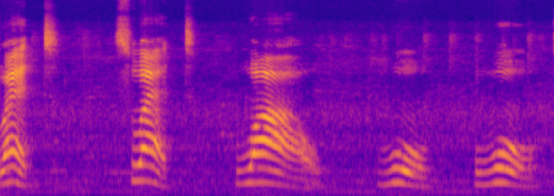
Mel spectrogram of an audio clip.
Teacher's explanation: इसकी साउंड भी आप देखो व ही होती है, लेकिन इसको बोलते कैसे हम? व बोलते टाइम पे हमारे जो मुंह होता है, जो लिप्स होते हैं, वो ऐसे गोल हो जाएंगे.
